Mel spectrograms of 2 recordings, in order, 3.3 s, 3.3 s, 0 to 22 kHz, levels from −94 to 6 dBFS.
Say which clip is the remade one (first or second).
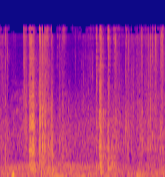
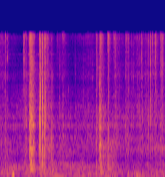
second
